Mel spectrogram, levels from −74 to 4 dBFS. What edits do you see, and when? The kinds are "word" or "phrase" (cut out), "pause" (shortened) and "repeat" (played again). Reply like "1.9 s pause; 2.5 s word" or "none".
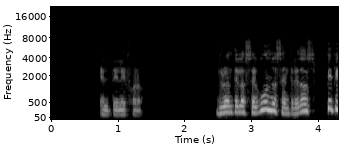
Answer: none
